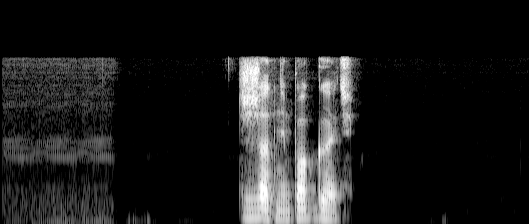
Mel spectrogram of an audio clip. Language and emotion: Russian, angry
